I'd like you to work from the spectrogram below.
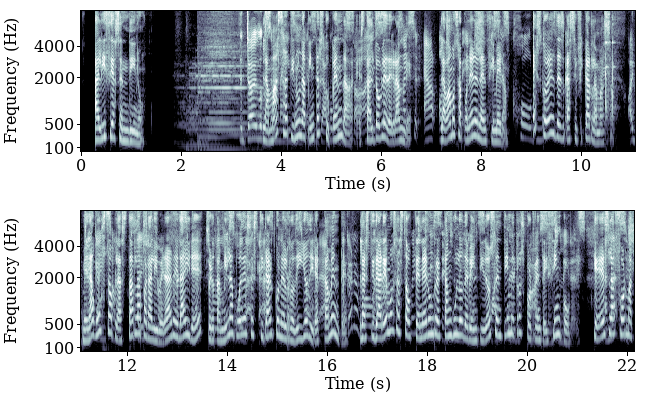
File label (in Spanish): Documental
